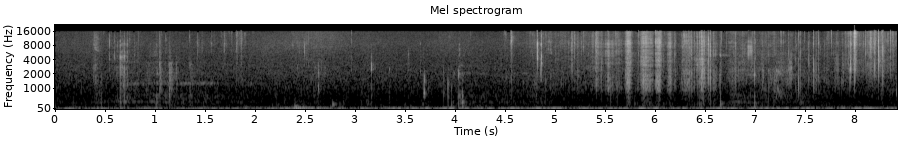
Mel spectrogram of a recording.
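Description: Cheesy bread being bitten and chewed with crisp crunching. Scattered small clicks come first, then from about halfway the crackling bites and chews come thick and fast.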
